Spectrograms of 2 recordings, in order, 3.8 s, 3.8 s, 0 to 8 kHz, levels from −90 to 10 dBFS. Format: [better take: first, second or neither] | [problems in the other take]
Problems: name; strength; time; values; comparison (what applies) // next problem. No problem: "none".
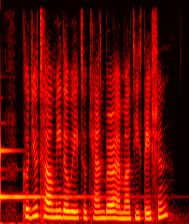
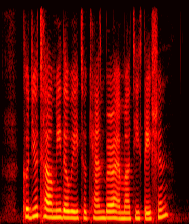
second | background sound (Dishes, pots, and pans / Chink, clink); 10 dB below the speech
